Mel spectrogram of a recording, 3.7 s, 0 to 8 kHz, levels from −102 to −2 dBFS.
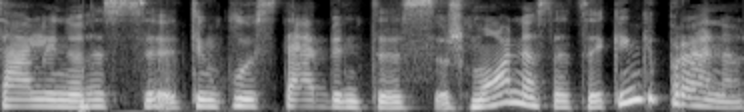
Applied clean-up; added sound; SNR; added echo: neural mask model DeepFilterNet 3.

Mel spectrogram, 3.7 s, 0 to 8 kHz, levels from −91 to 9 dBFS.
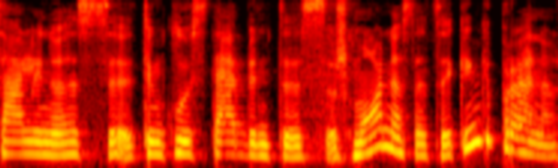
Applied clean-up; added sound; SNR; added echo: none; none; none; none.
